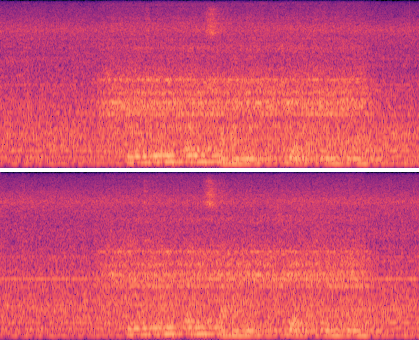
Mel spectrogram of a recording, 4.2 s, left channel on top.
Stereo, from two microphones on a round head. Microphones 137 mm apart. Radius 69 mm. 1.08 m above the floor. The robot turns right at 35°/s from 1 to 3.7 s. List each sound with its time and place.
1.2 s a man speaking: 75° right, 7 m; by 3.9 s 10° left, 7 m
